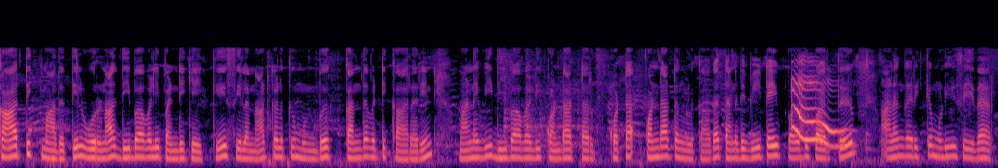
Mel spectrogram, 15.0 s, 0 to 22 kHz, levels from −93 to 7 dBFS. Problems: background sounds at intervals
